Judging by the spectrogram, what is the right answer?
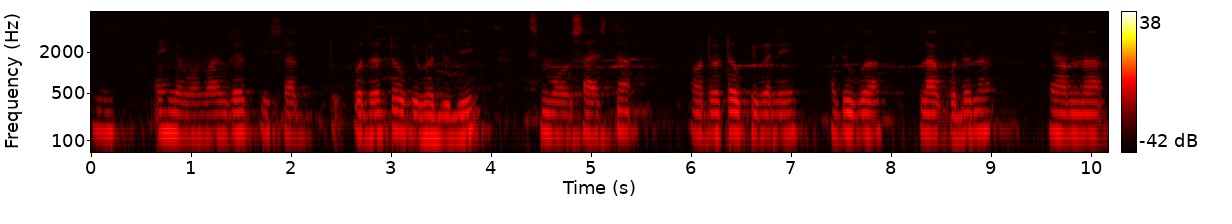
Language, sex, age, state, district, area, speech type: Manipuri, male, 18-30, Manipur, Thoubal, rural, spontaneous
